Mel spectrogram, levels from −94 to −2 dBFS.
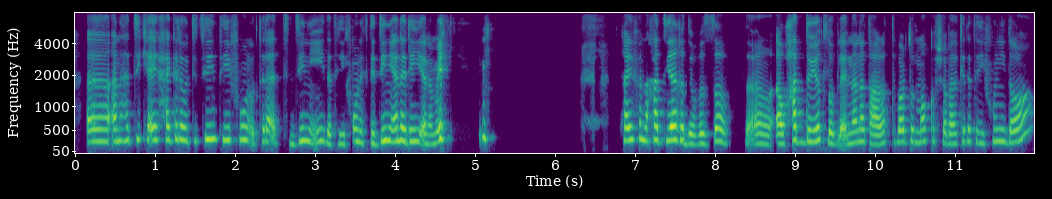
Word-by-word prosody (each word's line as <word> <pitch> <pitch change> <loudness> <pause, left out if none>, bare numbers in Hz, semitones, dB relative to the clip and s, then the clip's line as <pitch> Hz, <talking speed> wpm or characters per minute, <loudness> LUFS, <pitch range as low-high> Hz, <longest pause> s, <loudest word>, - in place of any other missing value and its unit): آآ - - +4 0.2
أنا 260 +1 0
هادِّيكِ 290 +2 -5
أي 280 +1 +4
حاجة 290 +1 -1
لو 295 -1 +3
ادَّتيني 275 +3 +1
التليفون، 290 -1 -1
قُلت - - -8
لها 250 - +2
لا - - 0
تديني 260 +6 -3
إيه؟! 270 - -4
ده 210 - 0
تليفونِك، 215 +4 -5
تدِّيني 260 +5 +2
أنا 275 - +5
ليه؟ 255 -4 +2
أنا 200 - -3
مالي. 295 +8 +2 2.1
خايفة 290 +3 +3
إن 275 - +3
حد 285 0 0
ياخده 280 -7 +6
بالضبط، 215 +4 -1 0.2
آه 200 -1 -2
أو 210 - +6
حد 255 +1 +1
يطلب 255 -3 +1
لأن 210 - 0
أنا 235 +2 +1
اتعرضت 220 +1 -2
برضه 245 +1 0
لموقف 255 +2 -5
شبه 220 -4 -2
كده 250 +5 -6
تليفوني 255 +2 -6
ضاع، 245 +3 +1
255 Hz, 190 wpm, -23 LUFS, 225-280 Hz, 2.1 s, ياخده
